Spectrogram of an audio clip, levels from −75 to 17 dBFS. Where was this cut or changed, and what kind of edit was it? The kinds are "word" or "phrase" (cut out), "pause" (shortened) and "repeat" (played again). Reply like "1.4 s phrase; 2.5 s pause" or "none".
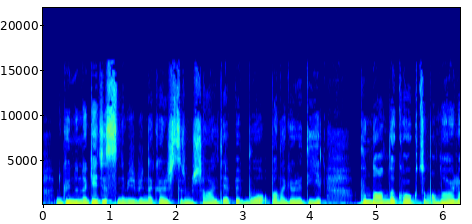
3.4 s phrase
